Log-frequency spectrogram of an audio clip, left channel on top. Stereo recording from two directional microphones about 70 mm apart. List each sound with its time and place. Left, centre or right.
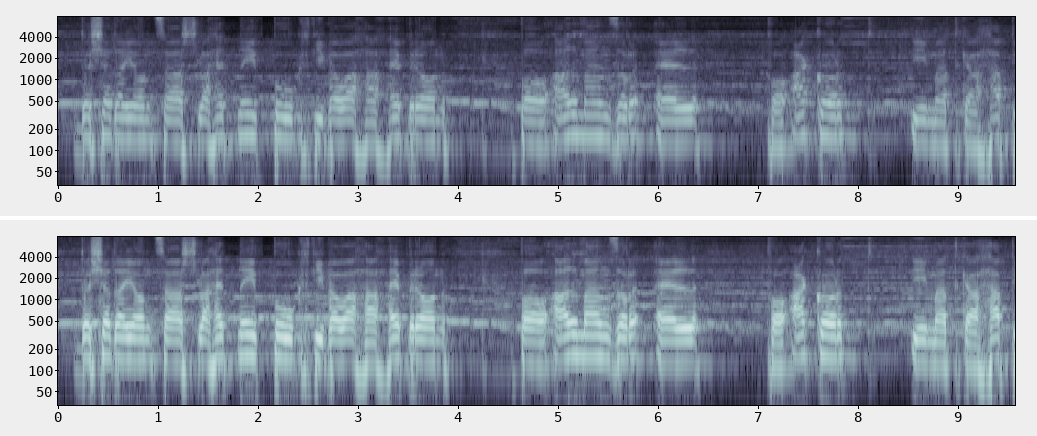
0.4 s a man's voice: right
7.4 s a man's voice: right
